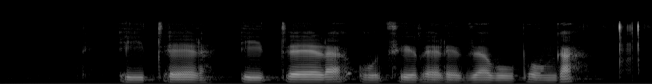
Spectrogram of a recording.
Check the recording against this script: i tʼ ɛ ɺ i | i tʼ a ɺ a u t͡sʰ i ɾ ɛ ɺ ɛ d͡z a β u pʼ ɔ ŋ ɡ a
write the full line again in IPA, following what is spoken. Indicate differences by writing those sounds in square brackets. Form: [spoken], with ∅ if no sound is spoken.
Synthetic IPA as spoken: i tʼ ɛ ɺ [a] | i tʼ [ɛ] ɺ a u t͡sʰ i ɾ ɛ ɺ ɛ d͡z a β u pʼ ɔ ŋ ɡ a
